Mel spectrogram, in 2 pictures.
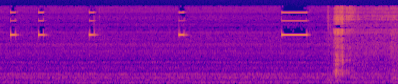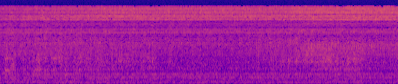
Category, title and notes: Sound effects > Objects / House appliances
Turning on the dishwasher
Suitable for the sound effect of turning on the washing machine or dishwasher
dishwasher, homeappliances, machine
